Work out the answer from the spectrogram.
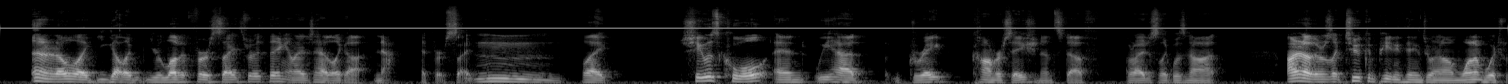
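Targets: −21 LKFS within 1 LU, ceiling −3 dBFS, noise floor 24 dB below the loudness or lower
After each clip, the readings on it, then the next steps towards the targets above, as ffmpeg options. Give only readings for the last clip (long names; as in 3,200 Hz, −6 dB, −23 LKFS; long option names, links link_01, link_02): interfering tone 5,500 Hz; level of the tone −29 dBFS; integrated loudness −26.0 LKFS; sample peak −6.0 dBFS; target loudness −21.0 LKFS
→ -af "bandreject=frequency=5500:width=30"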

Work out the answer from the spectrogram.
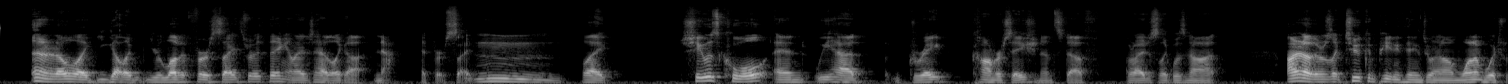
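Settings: interfering tone none found; integrated loudness −29.0 LKFS; sample peak −6.5 dBFS; target loudness −21.0 LKFS
→ -af "volume=8dB,alimiter=limit=-3dB:level=0:latency=1"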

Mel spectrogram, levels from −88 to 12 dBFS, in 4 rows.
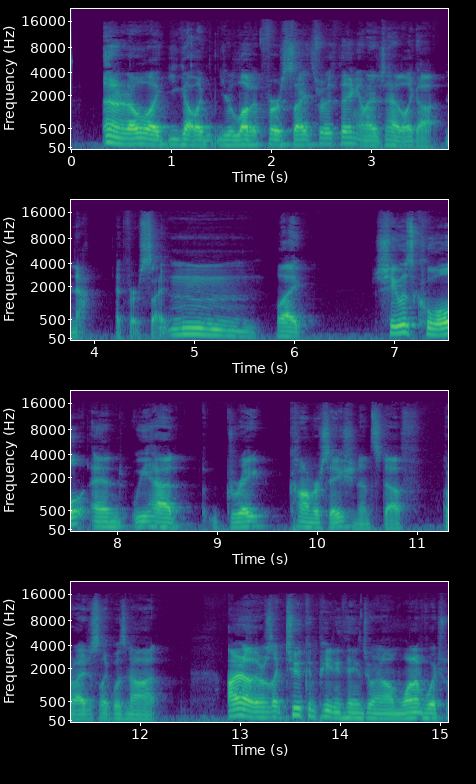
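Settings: integrated loudness −21.0 LKFS; sample peak −3.0 dBFS; background noise floor −54 dBFS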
